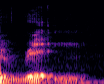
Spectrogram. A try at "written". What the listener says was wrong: No, it's called written. Why do you skip the T? I mean, if they're two letters, that means you got to pronounce it properly.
